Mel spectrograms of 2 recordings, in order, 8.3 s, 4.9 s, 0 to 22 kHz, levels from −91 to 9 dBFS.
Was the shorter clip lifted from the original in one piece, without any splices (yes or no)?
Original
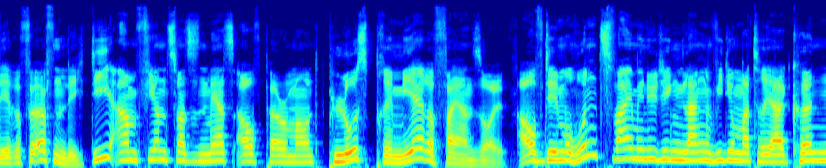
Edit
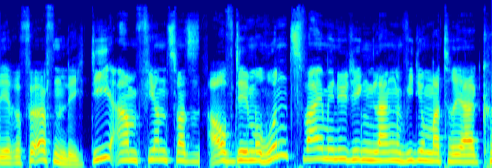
no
